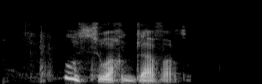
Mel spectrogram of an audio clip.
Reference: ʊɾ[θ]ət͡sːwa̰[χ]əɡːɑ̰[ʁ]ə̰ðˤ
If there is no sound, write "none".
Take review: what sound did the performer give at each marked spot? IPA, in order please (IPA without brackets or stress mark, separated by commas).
θ, χ, v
